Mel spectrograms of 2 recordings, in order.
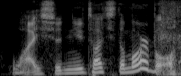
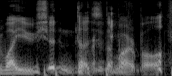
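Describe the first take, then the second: First: "Why shouldn't you touch the marble" as a slow, higher-pitched question; misread sign as question. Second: "Why you shouldn't touch the marble" read slowly as an explanatory heading; actual sign as statement. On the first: Retelling a friend's misreading of a museum sign, puzzled question. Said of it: "he thought the sign said". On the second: Correcting the misread museum sign, slow explanatory statement. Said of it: "But it said". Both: Retold or imitated.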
